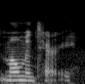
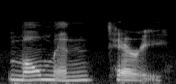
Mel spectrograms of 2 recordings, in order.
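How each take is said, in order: First: The word is said at a faster pace. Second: The word is said at a slower pace. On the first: "it's faster than the way I said it" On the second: "the way I said it"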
